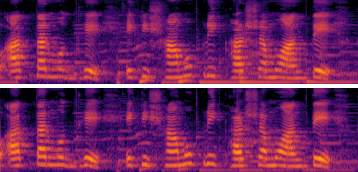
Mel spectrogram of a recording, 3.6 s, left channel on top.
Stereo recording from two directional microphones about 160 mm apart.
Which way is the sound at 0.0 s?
35° right (ahead or behind).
